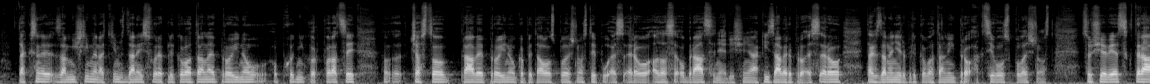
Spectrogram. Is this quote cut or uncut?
uncut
